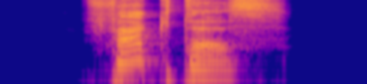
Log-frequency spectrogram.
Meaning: genitive singular of Fakt
- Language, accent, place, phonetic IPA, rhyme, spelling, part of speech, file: German, Germany, Berlin, [ˈfaktəs], -aktəs, Faktes, noun, De-Faktes.ogg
